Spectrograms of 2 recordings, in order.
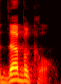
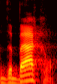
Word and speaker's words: debacle: believe we all remember the debical the debacle I think is pronounced of I will not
